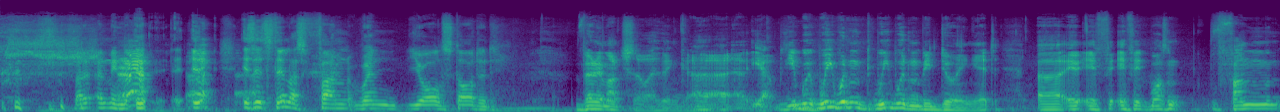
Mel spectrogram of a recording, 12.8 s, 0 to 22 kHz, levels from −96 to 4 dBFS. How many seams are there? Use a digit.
0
